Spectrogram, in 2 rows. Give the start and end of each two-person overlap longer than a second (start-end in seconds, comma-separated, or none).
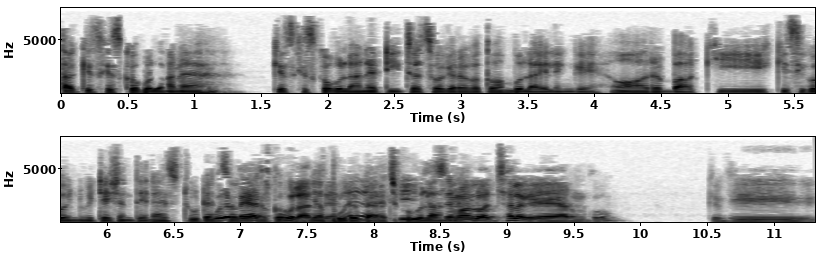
6.8-8.7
